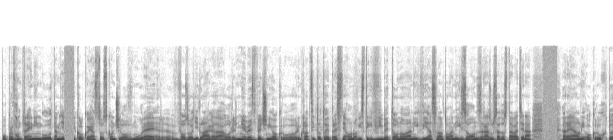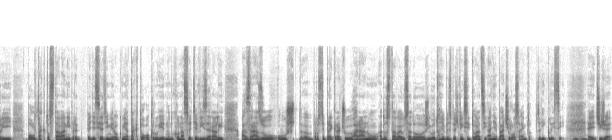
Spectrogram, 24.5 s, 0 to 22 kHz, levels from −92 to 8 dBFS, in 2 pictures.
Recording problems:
audio cutting out; filled with static; at 1.5 s and at 11 s

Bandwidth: 14.5 kHz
